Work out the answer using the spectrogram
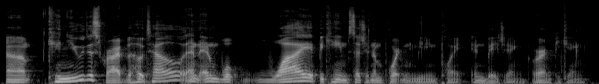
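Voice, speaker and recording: A male podcast interviewer asks his questions in a halting, slightly apologetic way. His voice is low and carries a lot of gravelly fry. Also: big pitch swings, a bit bright.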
